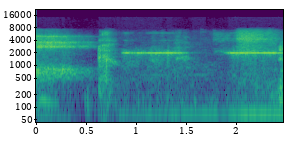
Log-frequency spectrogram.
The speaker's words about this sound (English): All right, and judging by the sound of the buzzer, that's our show tonight. Sorry about that, guys.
